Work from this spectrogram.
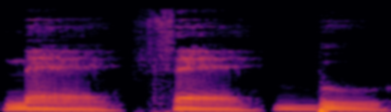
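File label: "methebu", concatenated syllables; Affixing experiment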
